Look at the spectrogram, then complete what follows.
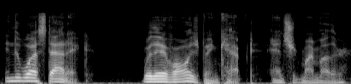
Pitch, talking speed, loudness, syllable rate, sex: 110 Hz, 220 wpm, -17 LUFS, 6.6 syllables/s, male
